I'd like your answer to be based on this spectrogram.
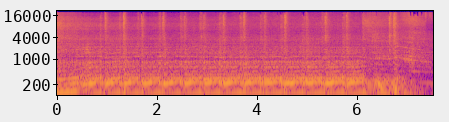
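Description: Big single-turbo VQ37HR engine in a Nissan Patrol drift build revving hard and steadily, loud and close with a sustained droning tone, then dropping off near the end.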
